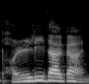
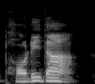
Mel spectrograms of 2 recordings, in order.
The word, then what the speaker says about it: 벌이다: 일을 벌리다가 아니라 일을 버리다입니다.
